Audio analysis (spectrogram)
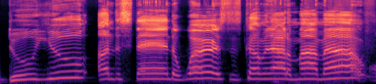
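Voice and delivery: very slow, loud and high-pitched, word by word; mock talking down to a foreigner, drawn out and loud; exaggerated slow talk. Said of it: "and I talk slower".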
